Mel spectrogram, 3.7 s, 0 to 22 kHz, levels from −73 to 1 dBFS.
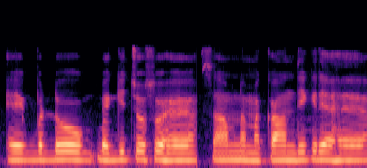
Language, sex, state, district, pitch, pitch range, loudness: Marwari, male, Rajasthan, Nagaur, 150 Hz, 145-150 Hz, -16 LUFS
